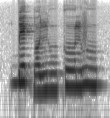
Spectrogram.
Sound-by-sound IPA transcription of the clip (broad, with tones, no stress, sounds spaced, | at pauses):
ɡ͡b ɛ˦ ɡ͡b ɔ˨ ɲ uː˨ k oː˦ n v u˦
